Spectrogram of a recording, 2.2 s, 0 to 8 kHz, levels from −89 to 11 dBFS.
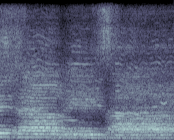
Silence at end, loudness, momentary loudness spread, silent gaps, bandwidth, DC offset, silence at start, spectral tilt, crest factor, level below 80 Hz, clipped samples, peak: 0 s; -17 LUFS; 5 LU; none; 8 kHz; under 0.1%; 0 s; -4 dB/octave; 14 dB; -48 dBFS; under 0.1%; -4 dBFS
